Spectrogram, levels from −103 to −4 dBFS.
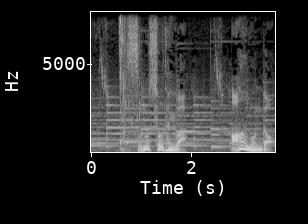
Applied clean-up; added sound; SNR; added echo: none; Splash, splatter; 16 dB; none.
